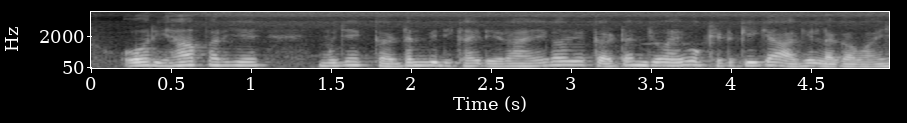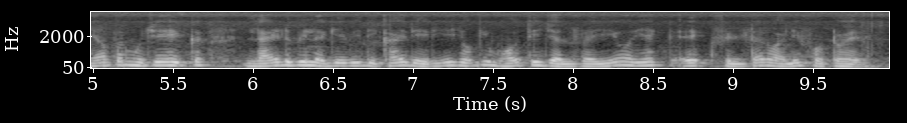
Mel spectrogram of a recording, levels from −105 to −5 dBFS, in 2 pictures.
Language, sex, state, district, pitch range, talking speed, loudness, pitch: Hindi, male, Maharashtra, Pune, 135-170 Hz, 280 wpm, -30 LUFS, 155 Hz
